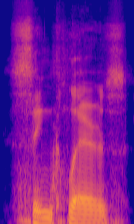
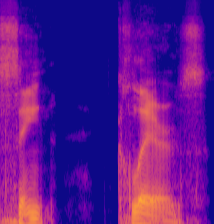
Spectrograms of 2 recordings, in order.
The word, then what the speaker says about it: St. Claire's: So, it's saying it's not Sinclair's potato salad. It's St. Claire's.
